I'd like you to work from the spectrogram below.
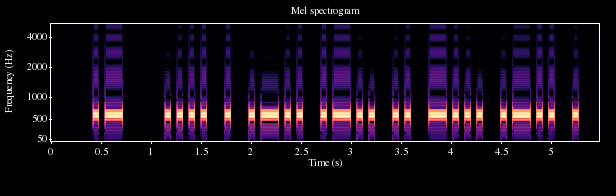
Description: Morse code, heard as a keyed tone, about 20 wpm, 600 Hz. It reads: A HELLIBLE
